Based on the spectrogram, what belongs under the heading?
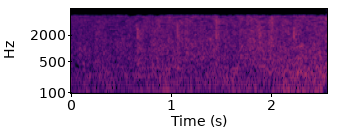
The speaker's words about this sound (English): Here it comes. Uh-oh. Does your roof leak? Only when it rains. My goodness me, it's really pouring.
